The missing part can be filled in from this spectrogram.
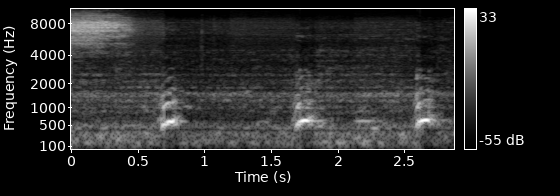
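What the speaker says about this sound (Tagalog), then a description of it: "Yung aso natin guys is maingay" A dog barks three times in short, spaced yelps, fairly close, with a brief high whine at the very start, in the countryside.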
